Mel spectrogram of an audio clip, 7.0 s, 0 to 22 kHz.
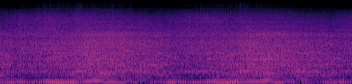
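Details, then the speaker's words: DeLorean with manual transmission, after CO adjustment, idle control valve replaced: idle slowly rises and falls every few seconds in a lazy lope, about 1,000–1,200 rpm warm, up to 1,500 when fully warm; hunting idle, cause not yet found. "And well, now it's back on the lift because what happens is when it warms up, it idles around like 1,000 or 1,200. And of course you can hear that loping it did before."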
